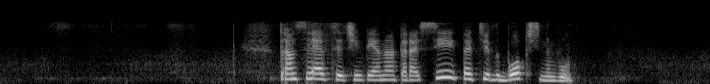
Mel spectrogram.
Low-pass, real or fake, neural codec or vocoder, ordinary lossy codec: 7.2 kHz; fake; codec, 16 kHz, 0.5 kbps, X-Codec, HuBERT features, trained on balanced general audio; Opus, 16 kbps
